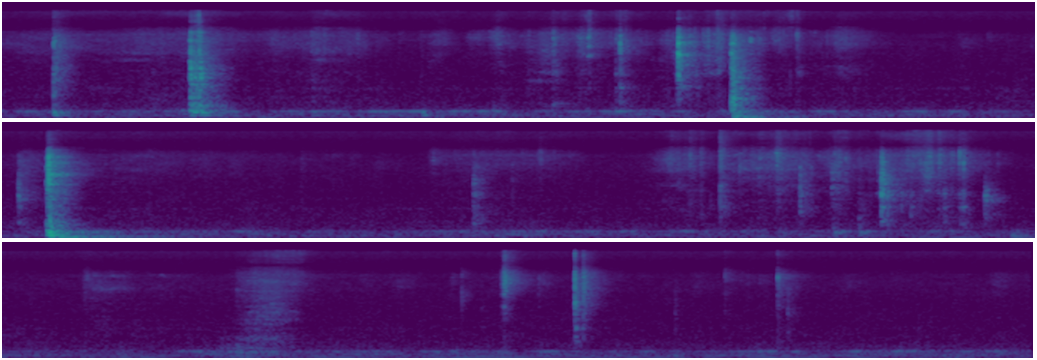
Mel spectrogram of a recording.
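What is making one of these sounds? Hands knock and rub against a plastic toy rifle now and then.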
